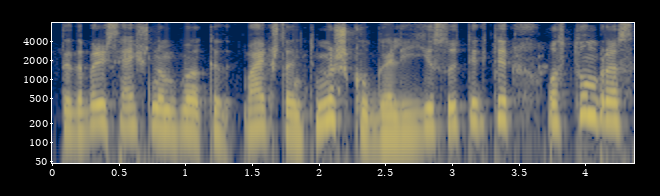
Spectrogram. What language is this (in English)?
Lithuanian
